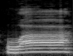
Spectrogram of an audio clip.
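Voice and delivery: ওয়া with a long, held "aa"; drawn-out vowel. Shown as a demonstration. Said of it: "টেনে পড়তে হবে".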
